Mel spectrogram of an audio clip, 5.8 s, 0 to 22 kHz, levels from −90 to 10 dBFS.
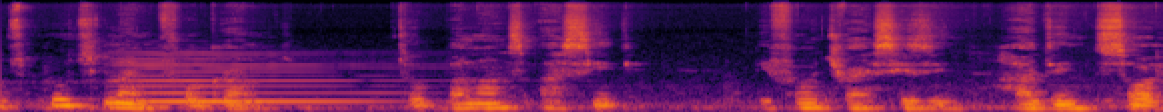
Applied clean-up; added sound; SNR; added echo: none; Bowed string instrument; 9 dB; none.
